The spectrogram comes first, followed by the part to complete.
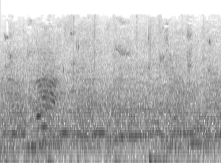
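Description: A basketball dribbled on a hardwood court, two low thumps about a second apart, over a steady hum of arena crowd noise.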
